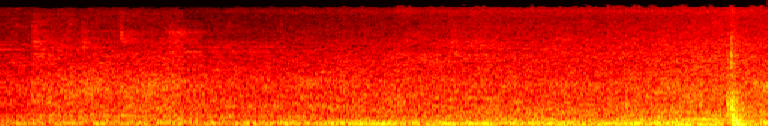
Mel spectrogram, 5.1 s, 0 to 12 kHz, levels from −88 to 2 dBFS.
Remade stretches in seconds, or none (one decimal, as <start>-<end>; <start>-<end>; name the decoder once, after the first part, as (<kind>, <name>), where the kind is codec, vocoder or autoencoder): 1.3-1.9 (vocoder, Vocos)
